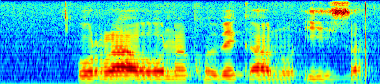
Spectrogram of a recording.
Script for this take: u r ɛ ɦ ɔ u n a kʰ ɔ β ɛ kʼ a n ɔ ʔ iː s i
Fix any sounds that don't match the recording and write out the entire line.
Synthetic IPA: u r a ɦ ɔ ɔ n a kʰ ɔ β ɛ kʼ a n ɔ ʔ iː s a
